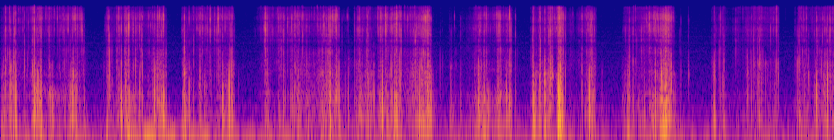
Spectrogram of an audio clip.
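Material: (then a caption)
Plastic film. A paintbrush sweeps across plastic cling film wrapped over a ball microphone's grille, producing dense, crinkly scratching and rustling strokes. The strokes come in bursts separated by brief silent pauses, with a close, low rumble beneath a bright, airy hiss.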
